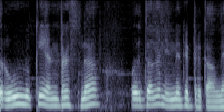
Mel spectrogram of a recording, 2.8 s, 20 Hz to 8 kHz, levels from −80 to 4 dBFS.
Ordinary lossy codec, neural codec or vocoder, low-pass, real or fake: none; codec, 16 kHz, 1 kbps, X-Codec, HuBERT features, trained on general audio; none; fake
